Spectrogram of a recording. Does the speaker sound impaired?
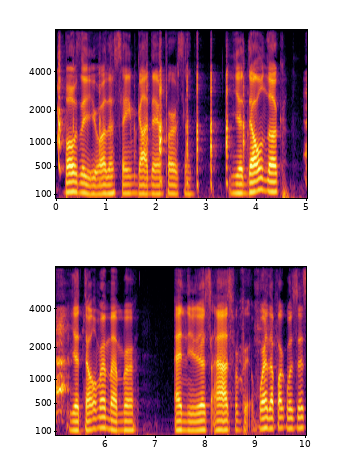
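Yes: ALS; voice got weaker.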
